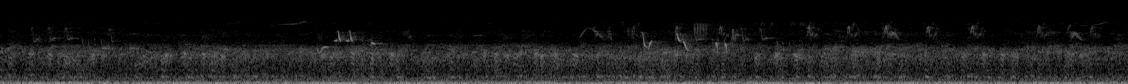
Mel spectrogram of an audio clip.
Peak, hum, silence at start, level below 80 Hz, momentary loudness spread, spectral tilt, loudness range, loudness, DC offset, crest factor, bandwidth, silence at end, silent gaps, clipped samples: -22 dBFS; none; 0 s; -40 dBFS; 5 LU; -4 dB/octave; 1 LU; -40 LUFS; 0.4%; 16 dB; 11.5 kHz; 0 s; none; under 0.1%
